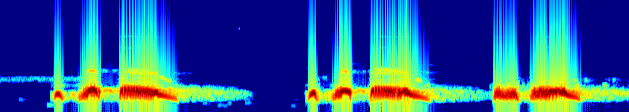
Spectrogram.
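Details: Spotted dove coo in the thổ kim style, male and female, recorded for luring wild doves: three soft hooting phrases, each with a brief lead note and then a drawn-out descending coo, separated by silent pauses.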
